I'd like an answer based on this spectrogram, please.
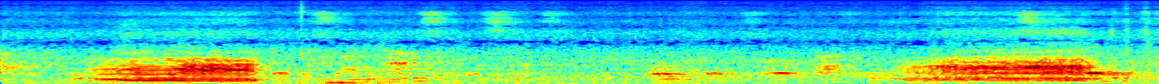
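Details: Pet dog snoring in its sleep, compared to a lion's roar: two long, rough, droning snores about a second each, with a softer rasping breath between them in a quiet room.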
